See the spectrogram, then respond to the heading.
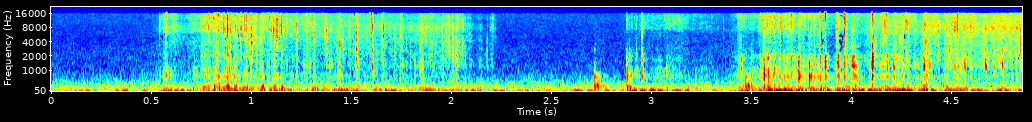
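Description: Long nails scratch across the face of a hollow black hard-shell clutch covered in multicolor rhinestones, held in the hands. The result is a quiet, irregular run of crunchy, crinkling scrapes and bright ticks. Louder bursts come in the second half.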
